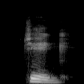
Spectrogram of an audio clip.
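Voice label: "jig", Australian English; pronunciations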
